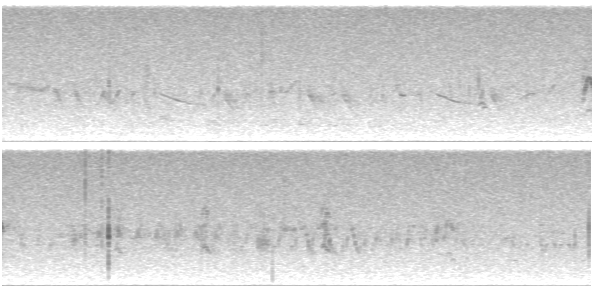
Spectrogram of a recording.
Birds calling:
Hawaii Amakihi (Chlorodrepanis virens), Eurasian Skylark (Alauda arvensis)

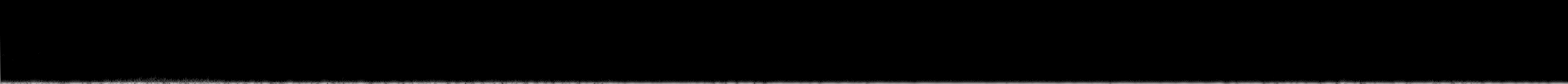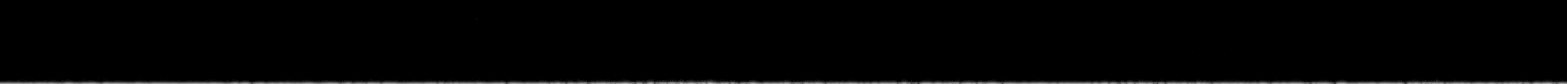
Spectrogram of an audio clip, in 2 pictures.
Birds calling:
Band-rumped Storm-Petrel (Hydrobates castro)

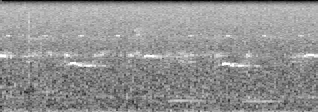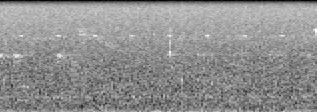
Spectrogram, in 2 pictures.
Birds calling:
Yellow-backed Oriole (Icterus chrysater)

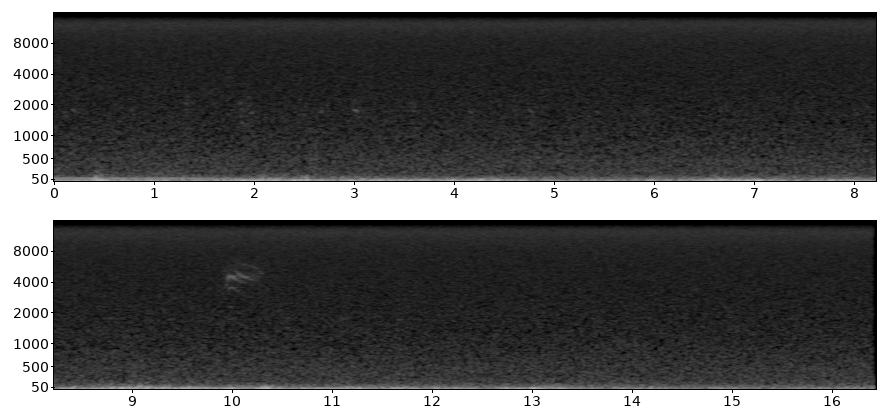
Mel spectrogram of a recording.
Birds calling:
Hawaii Amakihi (Chlorodrepanis virens)

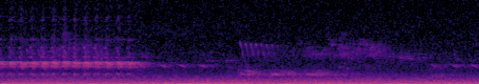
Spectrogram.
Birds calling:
American Crow (Corvus brachyrhynchos), Northern Flicker (Colaptes auratus)

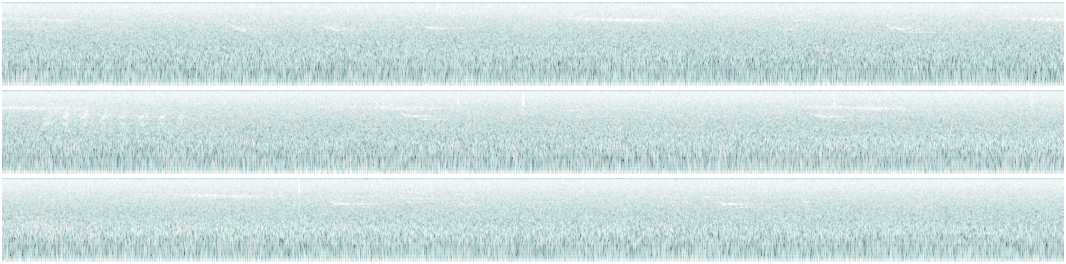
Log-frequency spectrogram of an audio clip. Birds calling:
Steller's Jay (Cyanocitta stelleri), Orange-crowned Warbler (Leiothlypis celata), American Robin (Turdus migratorius)

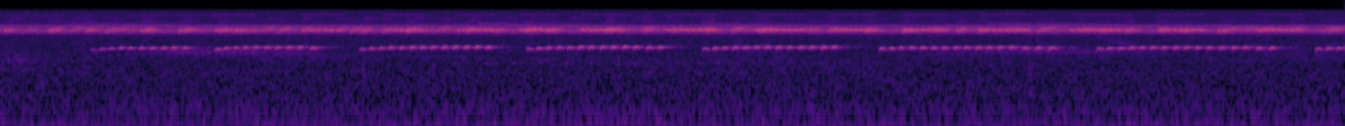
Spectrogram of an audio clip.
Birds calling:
Great Antshrike (Taraba major), Thrush-like Wren (Campylorhynchus turdinus)

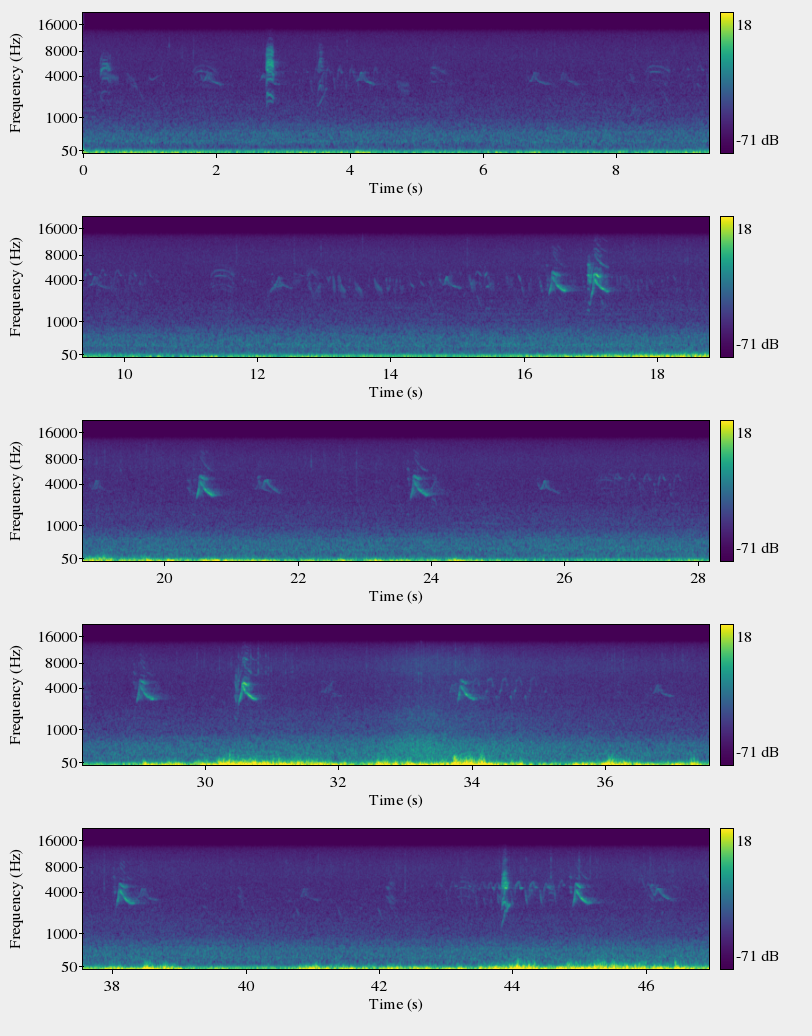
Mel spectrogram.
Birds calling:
Hawaii Amakihi (Chlorodrepanis virens), Eurasian Skylark (Alauda arvensis)

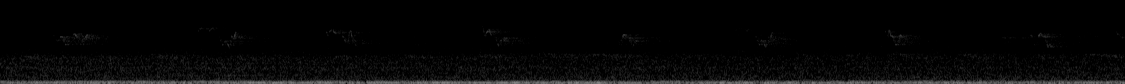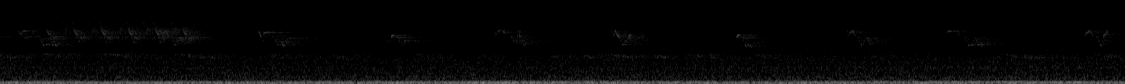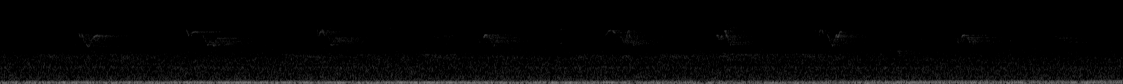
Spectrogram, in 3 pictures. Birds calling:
Red-eyed Vireo (Vireo olivaceus), Ovenbird (Seiurus aurocapilla), American Crow (Corvus brachyrhynchos)

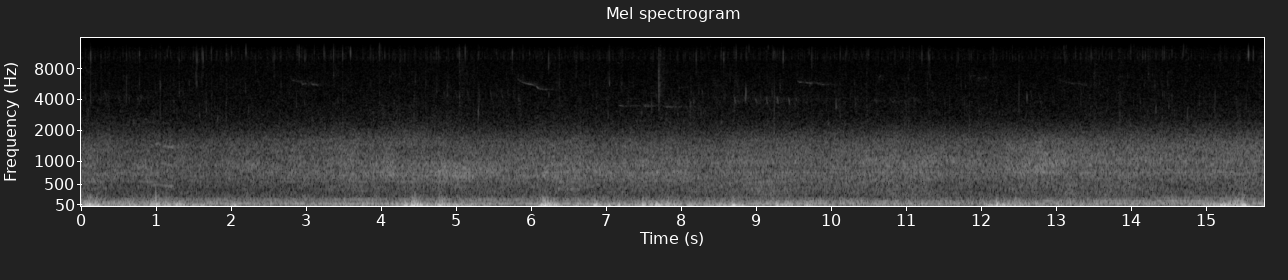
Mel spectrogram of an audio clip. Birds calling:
unidentified bird, Song Sparrow (Melospiza melodia)

